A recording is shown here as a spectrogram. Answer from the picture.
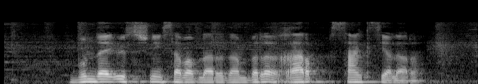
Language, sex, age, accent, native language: Uzbek, male, 18-24, Navoiy, Uzbek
